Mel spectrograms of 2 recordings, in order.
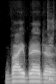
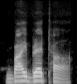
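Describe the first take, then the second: First: The final r sound is pronounced. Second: The final r sound is dropped. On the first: "But in American English" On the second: "no R sound"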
